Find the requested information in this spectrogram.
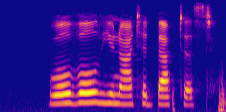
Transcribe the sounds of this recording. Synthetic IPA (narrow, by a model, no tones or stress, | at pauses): wʊlˠvɪlˠjunaɪtʰəd̚bæp̚tʰɪst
